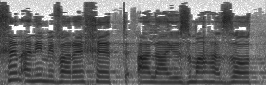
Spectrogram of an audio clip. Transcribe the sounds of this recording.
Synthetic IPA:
χenanimevaɾeχet̪alajozmaɦazo̞t̪̚

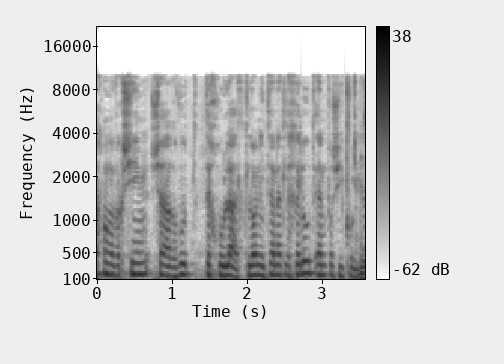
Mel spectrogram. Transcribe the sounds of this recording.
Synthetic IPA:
aχnumevakʃimʃeaːʁvut̪ːeχulatlo̞nitenetleχilute̞npo̞ʃikul

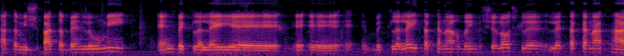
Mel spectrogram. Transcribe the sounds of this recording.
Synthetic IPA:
athamiʃpathabe̞nleumihenbeklale̞je | beklale̞jtakanaːʁbaimveʃalo̞ʃlele̞takanatha

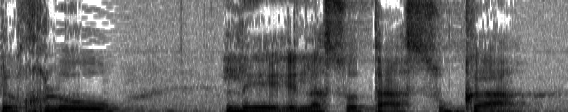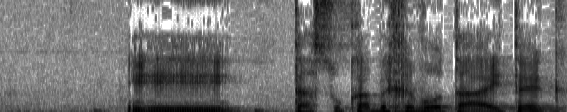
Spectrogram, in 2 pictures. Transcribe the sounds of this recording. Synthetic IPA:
joχlu | lelaːso̞t̪ːaːsuka | et̪aːsukabe̞χevʁo̞thaajt̪ek

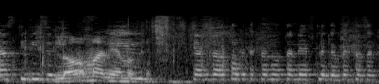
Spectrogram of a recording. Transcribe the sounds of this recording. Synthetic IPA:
azt̪ivizelomeanjenot̪ukiaɡdaʁat̪o̞bet̪aklanot̪haneft̪leɡabe̞jχazak

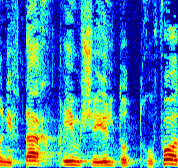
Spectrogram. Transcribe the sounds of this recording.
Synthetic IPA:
unift̪aχimʃiilt̪ot̪ːχufo

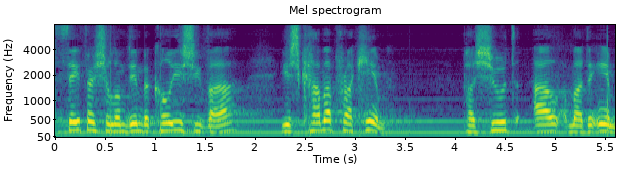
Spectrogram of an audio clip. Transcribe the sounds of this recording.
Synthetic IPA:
sejfɛɹʃɛlomdimbəkʰoljɛʃiva | jɛʃkʰamapʰɹakʰim | pʰaʃutalmadaʔĩm

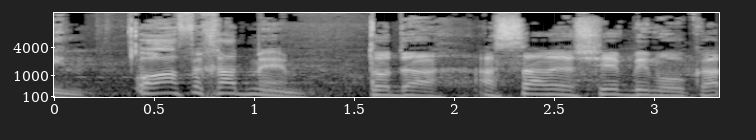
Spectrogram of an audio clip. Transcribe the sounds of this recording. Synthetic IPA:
in | ʔoafeχadmeem | t̪o̞d̪aa̰saʁjaʃevbemuʁka

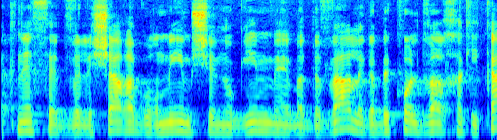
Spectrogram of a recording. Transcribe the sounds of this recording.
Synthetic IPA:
kne̞se̞t̪ve̞leʃaʁhaɡoʁmimʃeno̞ɡimbad̪avaʁle̞ɡabe̞jkʰo̞ld̪vaʁχakika

